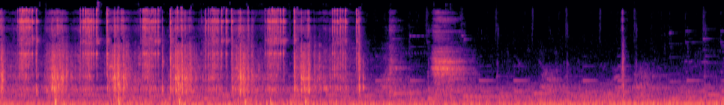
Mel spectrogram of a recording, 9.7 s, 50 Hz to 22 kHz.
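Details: Free found Bolens BL160 string trimmer, pulled over after fitting a new plug and fresh fuel: one ratcheting spin per second, no firing; cranks but will not start, cause not yet found.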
